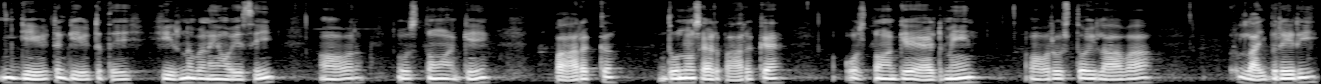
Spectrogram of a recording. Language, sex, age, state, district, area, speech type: Punjabi, male, 30-45, Punjab, Rupnagar, rural, spontaneous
